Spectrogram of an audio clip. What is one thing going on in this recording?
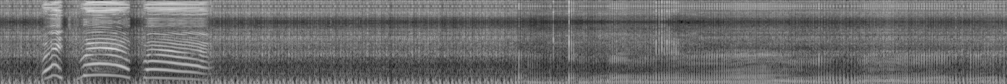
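A dirt bike engine revs loudly close by, rising and falling in pitch.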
